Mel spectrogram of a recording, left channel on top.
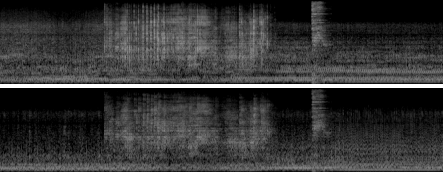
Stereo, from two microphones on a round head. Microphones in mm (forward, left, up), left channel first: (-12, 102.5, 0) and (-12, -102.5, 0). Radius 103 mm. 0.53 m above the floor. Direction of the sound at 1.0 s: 55° left (ahead or behind).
